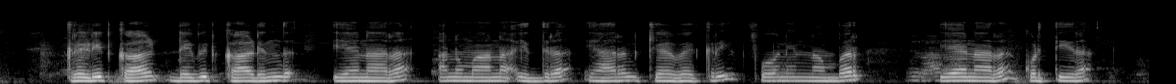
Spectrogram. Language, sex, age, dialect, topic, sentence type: Kannada, male, 25-30, Northeastern, banking, question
